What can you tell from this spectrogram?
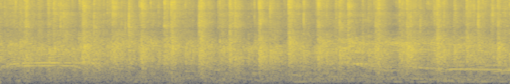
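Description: Audience applauding, dense clapping that carries on at an even level.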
